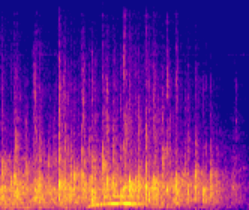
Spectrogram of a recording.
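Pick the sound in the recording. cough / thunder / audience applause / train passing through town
audience applause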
